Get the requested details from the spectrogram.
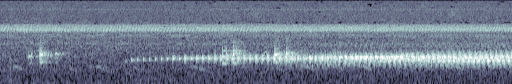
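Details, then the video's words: Nightfall chorus of toads, frogs and tree frogs at a pond beside a veranda: a few brief chirps, then a rapid pulsed trill that swells steadily louder to the end, with a continuous high-pitched hum behind it. "A SINFONIA DOS SAPOS, RÃS E PERERECAS"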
